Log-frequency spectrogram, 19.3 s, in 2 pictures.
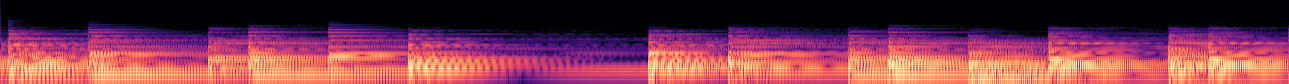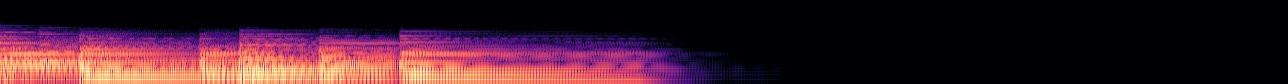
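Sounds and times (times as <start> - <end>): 
piano: 0.0 - 14.8.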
